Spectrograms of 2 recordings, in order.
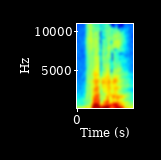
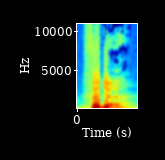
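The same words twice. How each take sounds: First: فجأة with an i in the middle syllable; kasra on jim. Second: فجأة with an a in the middle syllable; fatha on jim. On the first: Teacher sums up the purer form, with kasra. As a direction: say فجأة as "faji'a", short i after the j. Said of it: "بالكسر أفصح". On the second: Teacher quotes how common people say it, with fatha. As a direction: say فجأة as "faja'a", short a after the j. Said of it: "تفتح الماضي منه". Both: Shown as a demonstration.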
